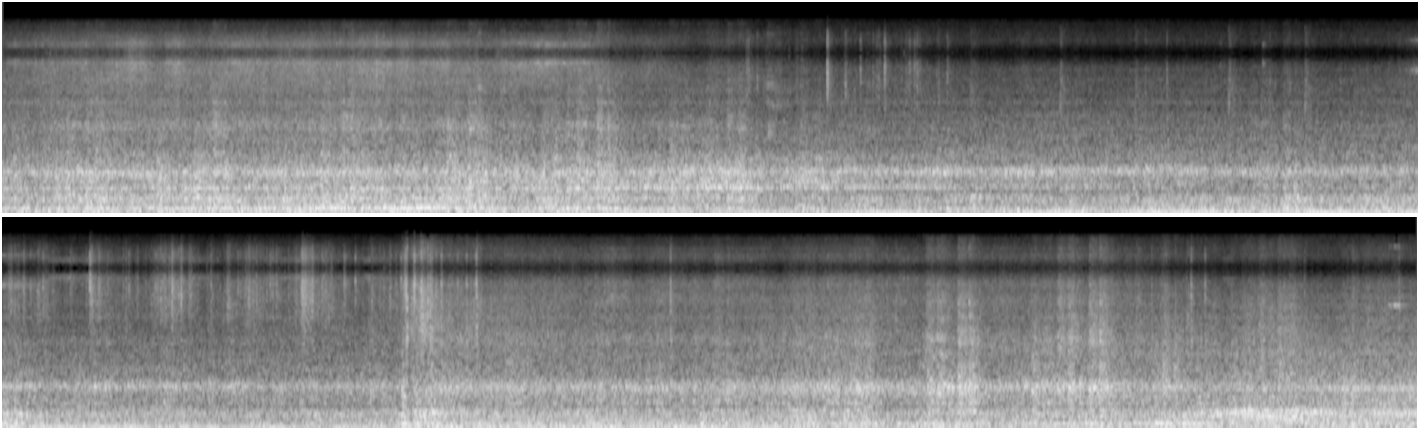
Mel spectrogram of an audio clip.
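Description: Inside the passenger car of a moving Utsunomiya Line electric commuter train: steady running noise with a low rumble and a constant hum. About halfway through, a run of wheel clacks over rail joints.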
